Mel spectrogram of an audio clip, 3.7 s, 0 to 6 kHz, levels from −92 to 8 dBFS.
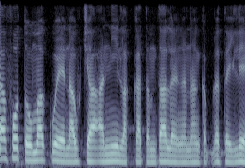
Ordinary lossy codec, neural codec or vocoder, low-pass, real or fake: none; none; 5.4 kHz; real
